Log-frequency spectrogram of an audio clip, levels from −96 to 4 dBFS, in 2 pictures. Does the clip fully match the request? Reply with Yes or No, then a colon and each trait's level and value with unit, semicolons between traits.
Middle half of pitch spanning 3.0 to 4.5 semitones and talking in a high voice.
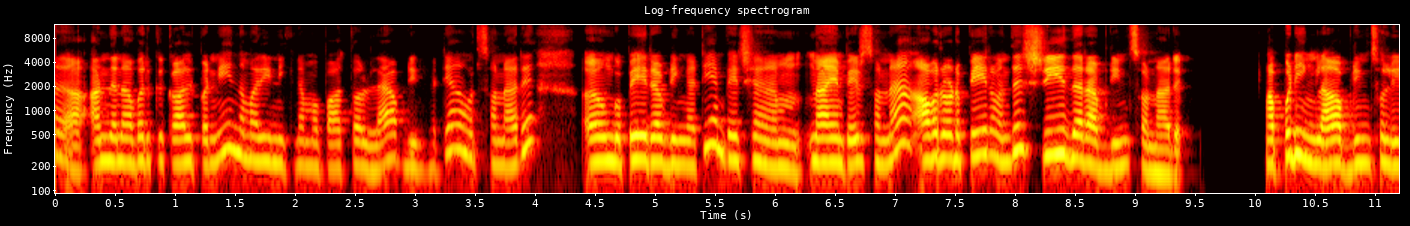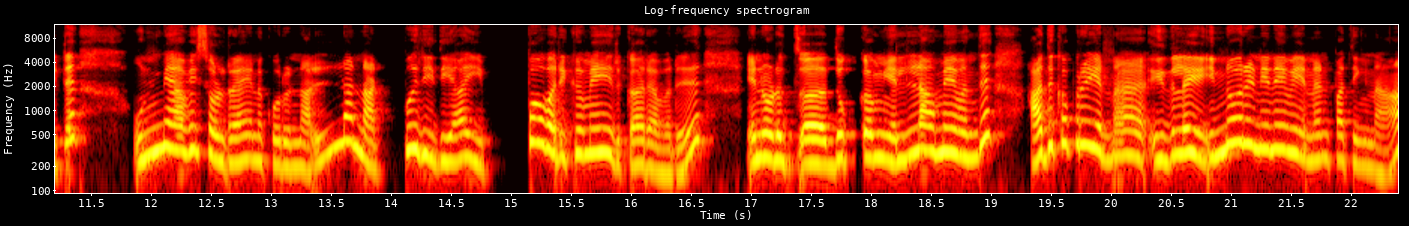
No: average, 5.0 semitones; high, 235 Hz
